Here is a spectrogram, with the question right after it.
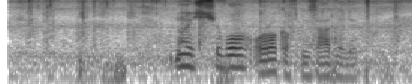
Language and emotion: Russian, neutral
